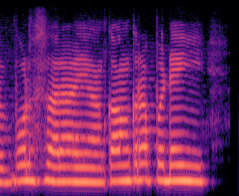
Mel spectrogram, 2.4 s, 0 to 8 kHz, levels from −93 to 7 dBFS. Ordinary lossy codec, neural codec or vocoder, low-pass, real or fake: none; none; 7.2 kHz; real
